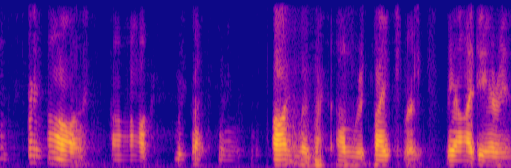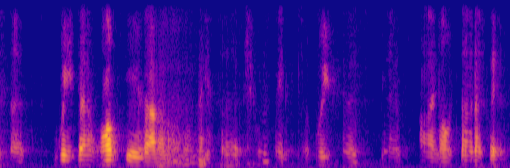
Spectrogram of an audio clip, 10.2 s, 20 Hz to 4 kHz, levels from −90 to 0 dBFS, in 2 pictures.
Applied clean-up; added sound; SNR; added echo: neural mask model DeepFilterNet 3.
